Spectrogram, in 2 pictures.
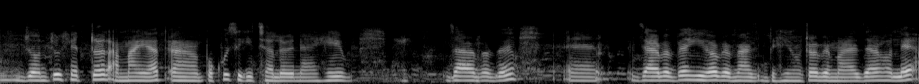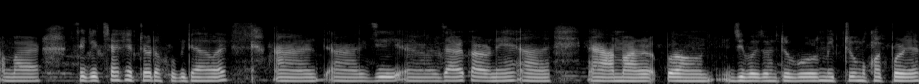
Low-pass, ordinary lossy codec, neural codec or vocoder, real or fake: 7.2 kHz; none; codec, 16 kHz, 4 kbps, X-Codec, HuBERT features, trained on general audio; fake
